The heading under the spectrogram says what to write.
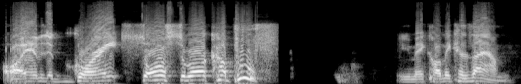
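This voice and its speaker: A man voicing a pompous, all-knowing male sorcerer hidden in smoke, his voice booming as if magically loud. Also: animated, takes it slowly, no room sound, full character voice, poor audio. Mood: grandiose. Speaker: game master. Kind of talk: tabletop game character voice.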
